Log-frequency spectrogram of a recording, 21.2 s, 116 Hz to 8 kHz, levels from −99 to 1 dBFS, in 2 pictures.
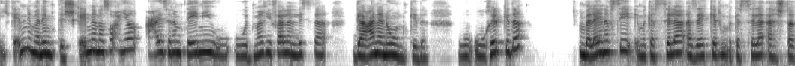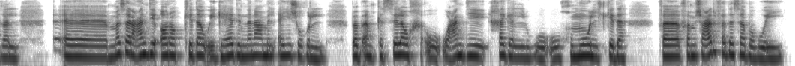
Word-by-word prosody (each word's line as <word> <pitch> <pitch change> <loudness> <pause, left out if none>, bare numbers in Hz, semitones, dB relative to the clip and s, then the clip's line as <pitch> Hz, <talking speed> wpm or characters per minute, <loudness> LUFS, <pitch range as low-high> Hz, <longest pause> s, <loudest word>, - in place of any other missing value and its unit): كأني 330 +5 -1
ما 280 -3 +5
نمتش، 250 -6 +2
كأن 285 +4 +1
أنا 300 -1 +4
صاحية 320 +2 -4
عايزة 280 +1 -2
انام 275 0 +3
تاني 280 +2 +3
و 240 -3 -6
ودماغي 225 +4 -2
فعلًا 270 0 0 0.2
لسه 250 -1 -6 0.4
جعانة 235 +3 +5
نوم 240 -3 +5
كده، 195 -1 -7 0.4
و 215 0 -4
وغير 255 +5 +3
كده 295 +7 -1 0.7
بالاقي 240 +2 +5
نفسي 295 +2 0
مكسلة 225 +3 0
أذاكر، 230 -1 -1
مكسلة 235 -1 -3
أشتغل، 210 -3 -3 0.5
آآ 215 -7 0
مثلًا 250 +5 +2
عندي 245 +3 +2
أرق 235 0 +2
كده 235 0 +1
وإجهاد 215 +2 -1
إن 220 -1 0
أنا 230 +1 +1
أعمل 230 0 0
أي 230 0 0
شغل، 205 -4 -4 0.3
بابقي 220 -1 +1
مكسلة 225 +3 0
وخ 230 0 -6
و 195 -2 -3
وعندي 220 -1 0
خجل 215 -4 -2
و 195 -1 -4
وخمول 215 +2 +1
كده، 205 -1 -1 0.4
ف - - -1
فمش 220 +1 +3
عارفة 255 +4 +2
ده 245 0 +1
سببه 215 -5 -1
إيه. 190 +1 -2
230 Hz, 145 wpm, -22 LUFS, 215-255 Hz, 0.7 s, ما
